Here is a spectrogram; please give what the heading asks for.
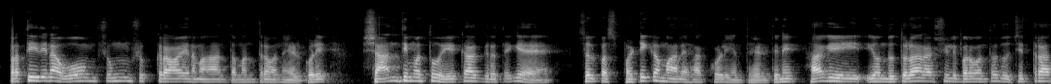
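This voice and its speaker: A man, an astrologer guest giving earnest, instructive advice on remedies in an interview. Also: mid-range voice. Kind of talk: advisory explanation of remedies.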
